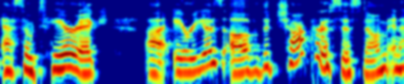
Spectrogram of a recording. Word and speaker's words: chakra: let's start off with how do we pronounce is it chakra or is it chakra I personally prefer chakra and rolling the r but I don't do that very often because it's difficult for my American tongue but I like to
